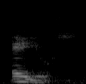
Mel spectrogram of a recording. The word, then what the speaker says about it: eius: Dominum in atrio, not a trio, atrio, one word, sancto eius. Now, in eius, I know there's an I there, but trust me, just write in a Y.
